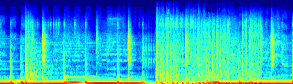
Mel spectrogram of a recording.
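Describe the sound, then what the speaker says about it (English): Rapid bursts of gunfire ring out in the video game Zenless Zone Zero, dense, loud volleys of suppressive fire layered over a low droning music bed with a brief break midway. "Gunfire? This pattern. Suppressive marching fire."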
